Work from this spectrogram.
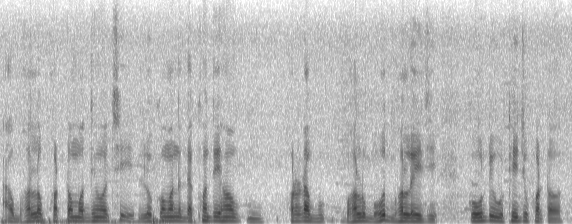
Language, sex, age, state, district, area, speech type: Odia, male, 30-45, Odisha, Balasore, rural, spontaneous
